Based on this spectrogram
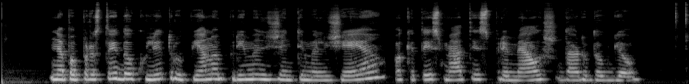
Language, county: Lithuanian, Vilnius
